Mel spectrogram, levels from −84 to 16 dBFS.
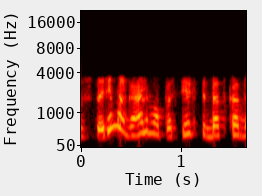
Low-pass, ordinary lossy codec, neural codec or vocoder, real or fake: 3.6 kHz; AAC, 32 kbps; none; real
